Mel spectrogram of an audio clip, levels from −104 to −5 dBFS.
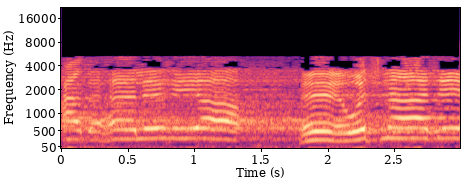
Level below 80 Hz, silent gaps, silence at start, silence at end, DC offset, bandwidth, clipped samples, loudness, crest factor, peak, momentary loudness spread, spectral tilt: -52 dBFS; none; 0 s; 0 s; under 0.1%; 5.4 kHz; under 0.1%; -13 LUFS; 12 dB; -2 dBFS; 6 LU; -7.5 dB/octave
